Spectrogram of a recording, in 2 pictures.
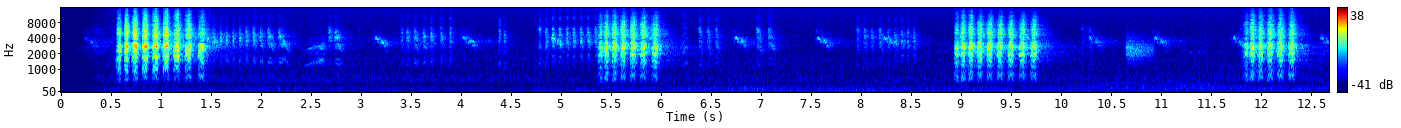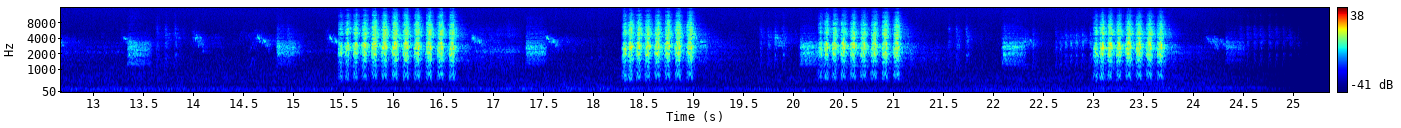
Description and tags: Harakka ääntelee, räkättää lähellä. Taustalla pikkulintuja, etäinen lentokone.
Paikka/Place: Suomi / Finland / Vihti
Aika/Date: 27.06.1979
